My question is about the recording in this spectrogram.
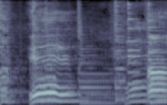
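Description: Acoustic guitar strumming with a voice singing along; the sung notes swoop upward twice, shortly after the start and again near the end.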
